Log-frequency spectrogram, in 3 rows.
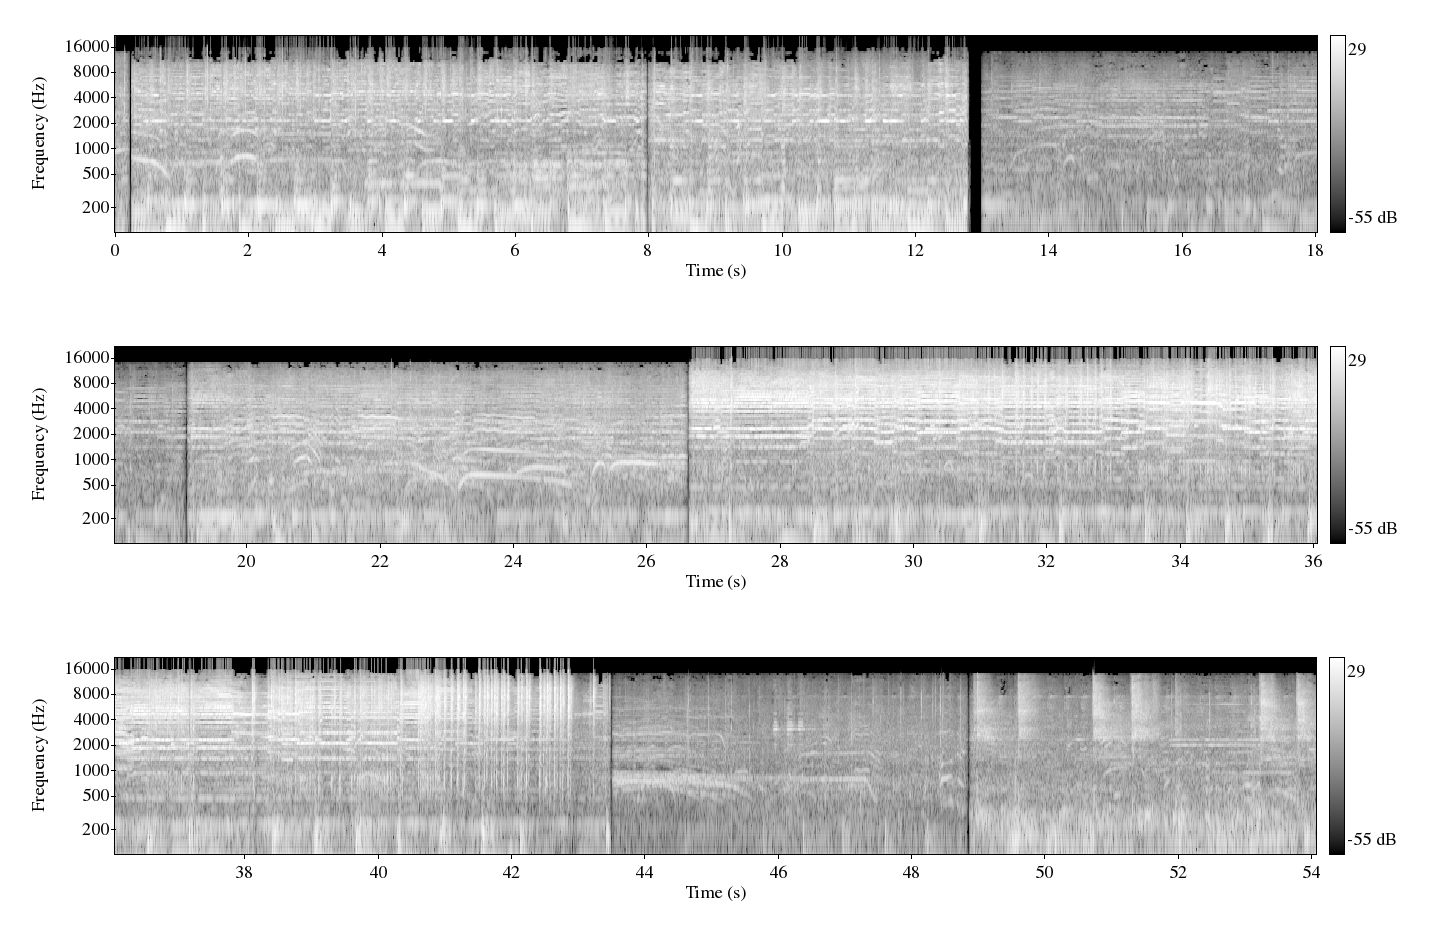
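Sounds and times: drum beats: 0:00.0 - 0:12.8, 0:15.0 - 0:43.6, 0:45.8 - 0:54.0
bagpipes playing over drone: 0:00.3 - 0:25.4, 0:26.3 - 0:43.6.

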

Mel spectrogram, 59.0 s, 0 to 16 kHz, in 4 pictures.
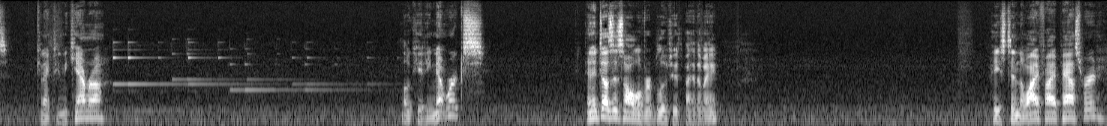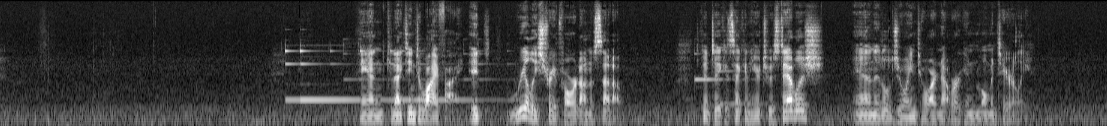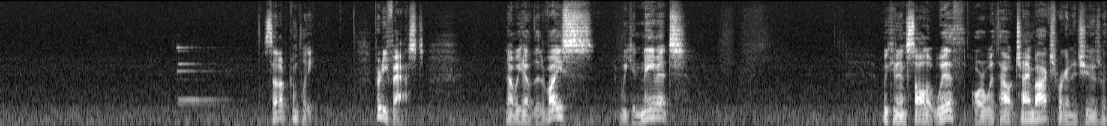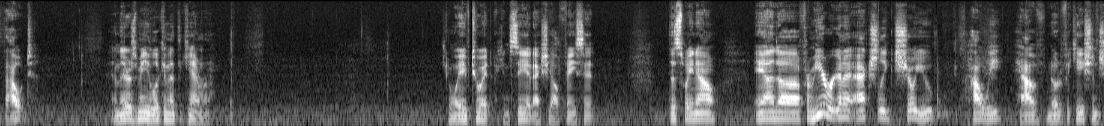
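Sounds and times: faint room noise: 0:00.0 - 0:59.0
faint electronic chime: 0:01.5 - 0:05.5, 0:18.6 - 0:22.4, 0:24.0 - 0:25.1, 0:31.9 - 0:32.8
short electronic chime: 0:18.6 - 0:22.2, 0:24.0 - 0:25.0.

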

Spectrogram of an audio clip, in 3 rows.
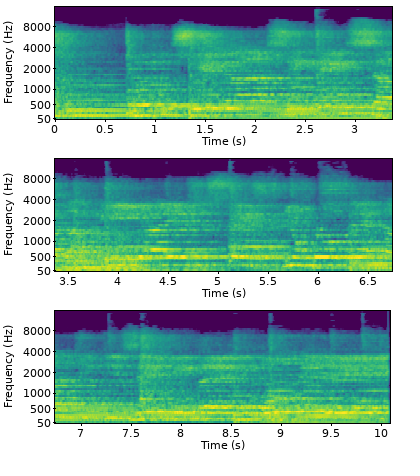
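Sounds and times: man singing hymn into microphone: 0:00.7 - 0:10.0
voices singing along: 0:00.8 - 0:10.0.

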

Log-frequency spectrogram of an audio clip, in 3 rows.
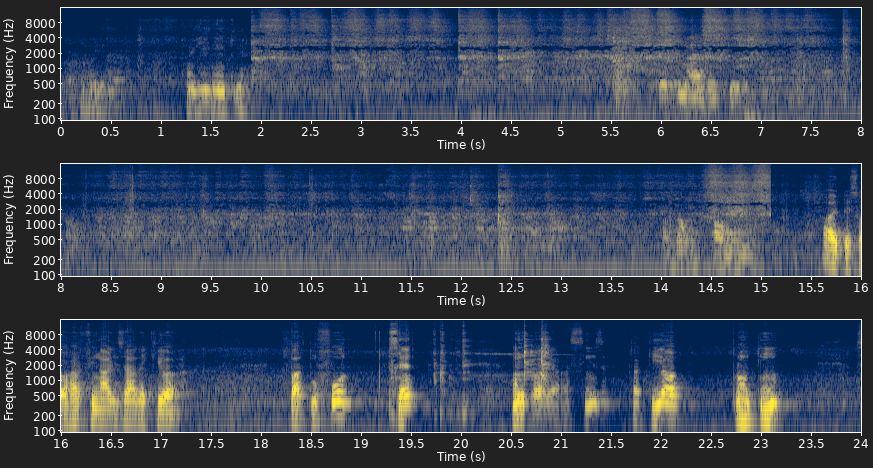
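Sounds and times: steady low hum: 0:00.0 - 0:20.5.

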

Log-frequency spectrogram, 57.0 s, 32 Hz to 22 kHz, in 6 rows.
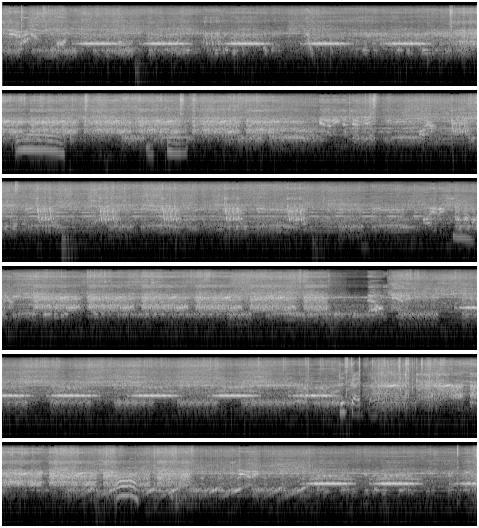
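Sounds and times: toy electronic music: 0:00.2 - 0:17.2, 0:23.9 - 0:31.0, 0:37.5 - 0:57.0
voice-like sound effects: 0:09.7 - 0:11.0, 0:12.2 - 0:13.4, 0:27.8 - 0:28.8, 0:49.2 - 0:53.6.

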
